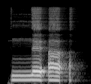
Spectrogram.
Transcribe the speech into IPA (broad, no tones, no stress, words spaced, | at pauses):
nːɛʔaʔ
